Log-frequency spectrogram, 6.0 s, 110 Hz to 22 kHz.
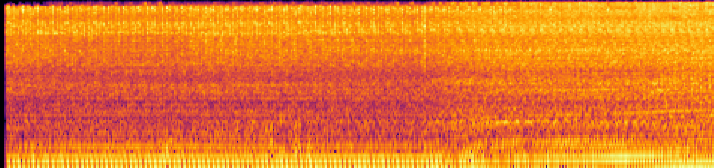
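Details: Toyota 2JZ-GTE engine with spun bearing shell: hard rhythmic knock at idle near three per second, following revs when blipped; rod knock.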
